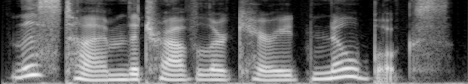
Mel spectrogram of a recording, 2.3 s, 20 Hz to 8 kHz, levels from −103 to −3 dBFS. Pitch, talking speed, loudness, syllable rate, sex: 205 Hz, 180 wpm, -17 LUFS, 4.5 syllables/s, female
